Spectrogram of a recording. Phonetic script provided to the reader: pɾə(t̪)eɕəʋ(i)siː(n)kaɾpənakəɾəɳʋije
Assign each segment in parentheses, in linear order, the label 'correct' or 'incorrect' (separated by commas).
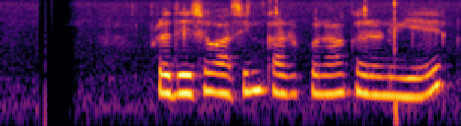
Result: incorrect, incorrect, correct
